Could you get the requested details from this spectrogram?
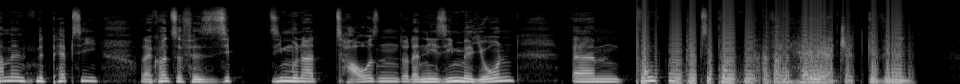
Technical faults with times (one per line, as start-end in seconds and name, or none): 6.30-9.60 buffer tearing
